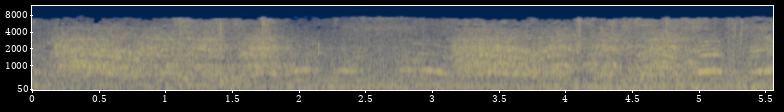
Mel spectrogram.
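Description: Dense, steady crowd murmur at a high school football game before kickoff, while the color guard makes its way to midfield, with overlapping voices, scattered shouts and a continuous hubbub that stays at an even level throughout, no single speaker standing out.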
